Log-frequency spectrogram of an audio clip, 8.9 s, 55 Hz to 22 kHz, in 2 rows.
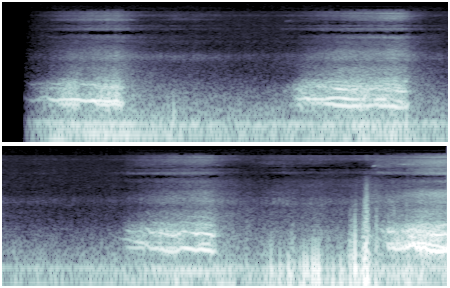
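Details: Regular snoring with a slightly whistling, tonal quality on each breath, about 20 breaths a minute, over a low background hum.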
